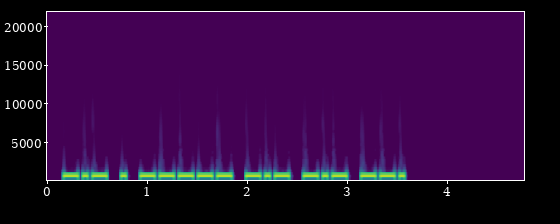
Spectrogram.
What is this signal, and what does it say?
Morse code, heard as a keyed tone, about 25 wpm, 700 Hz. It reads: KE0KKG
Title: USA Callsign DE Callsign - 6 Characters - 25wpm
